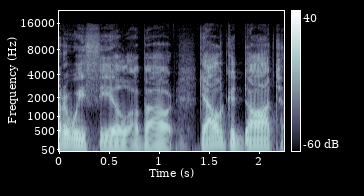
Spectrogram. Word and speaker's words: Gadot: How do we feel about Gal Gadot? I believe it is Gadot. I've heard people call her Gadot, but I think the proper Israeli pronunciation is Gadot.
